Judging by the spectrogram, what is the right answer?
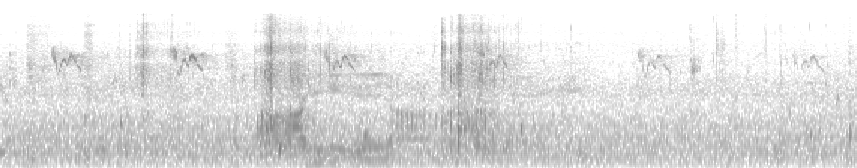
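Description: A hooked tilapia splashing at the pond surface, loudest about four seconds in, over small birds chirping in short, repeated high calls.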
